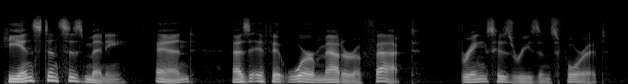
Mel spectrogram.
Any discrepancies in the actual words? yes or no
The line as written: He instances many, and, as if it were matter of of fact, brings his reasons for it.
yes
